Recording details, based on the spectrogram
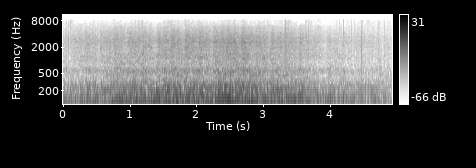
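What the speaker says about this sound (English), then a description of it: "It's a sad sound. A train in the night." A train passing in the night, a steady low rumble of wheels and cars filling the whole stretch, swelling slightly toward the middle and easing off, with a hiss like rain over it.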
